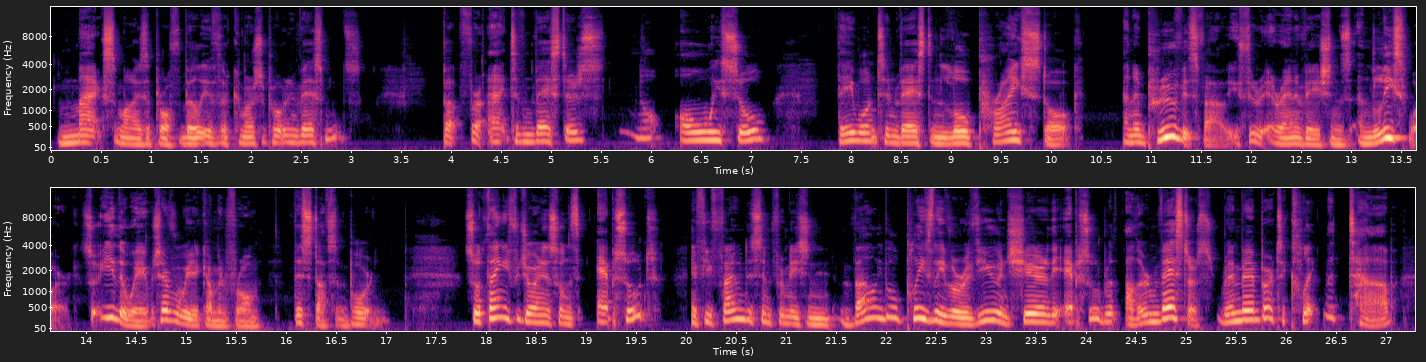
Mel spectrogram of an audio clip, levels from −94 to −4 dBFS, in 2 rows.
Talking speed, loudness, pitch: 165 wpm, -24 LUFS, 155 Hz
